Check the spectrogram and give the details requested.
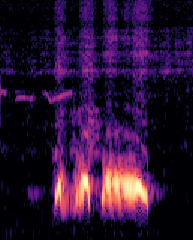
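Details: Decoy spotted dove giving its call to lure wild doves: a single crisp phrase with two quick rising notes and then a long, smooth, gently falling coo, clean and close.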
